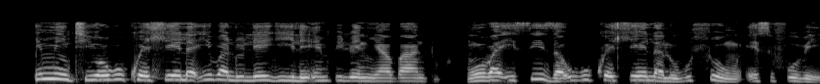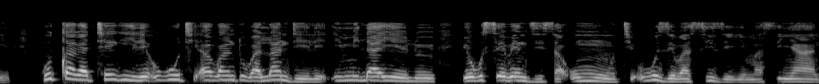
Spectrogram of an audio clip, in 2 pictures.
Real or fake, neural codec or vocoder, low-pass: fake; codec, 16 kHz, 16 kbps, FreqCodec, larger model; 7.2 kHz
